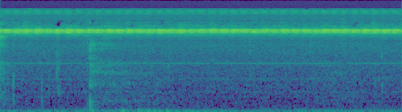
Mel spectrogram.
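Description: A steady high-pitched trill or whine over faint room noise, with a faint click about a second in.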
